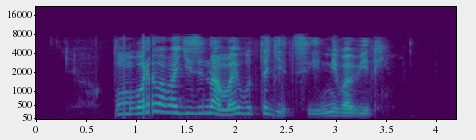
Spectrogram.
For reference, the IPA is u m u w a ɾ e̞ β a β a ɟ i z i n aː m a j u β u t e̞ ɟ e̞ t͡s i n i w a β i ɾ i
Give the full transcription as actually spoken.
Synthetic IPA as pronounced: u m u β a ɾ e̞ w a β a ɟ i z i n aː m a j u β u t e̞ ɟ e̞ t͡s i n i β a β i ɾ i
